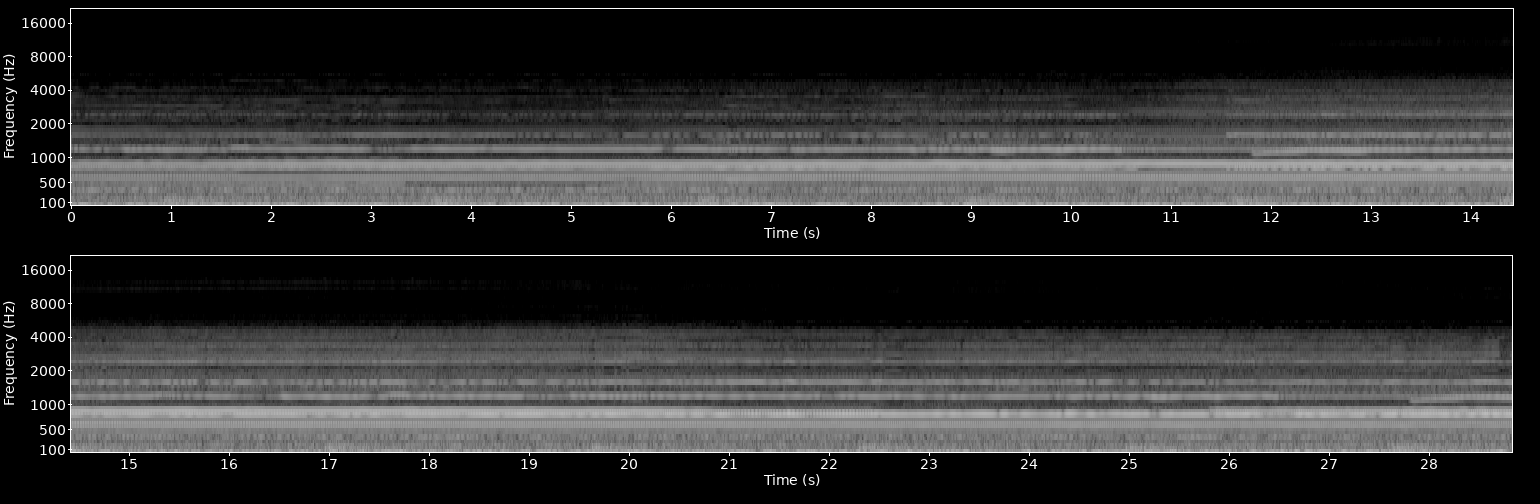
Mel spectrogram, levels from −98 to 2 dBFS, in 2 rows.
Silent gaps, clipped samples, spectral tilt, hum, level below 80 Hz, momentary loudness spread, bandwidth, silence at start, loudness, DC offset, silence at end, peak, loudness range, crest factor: none; under 0.1%; -8.5 dB/octave; none; -38 dBFS; 7 LU; 4.8 kHz; 0 s; -33 LUFS; under 0.1%; 0 s; -18 dBFS; 7 LU; 14 dB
